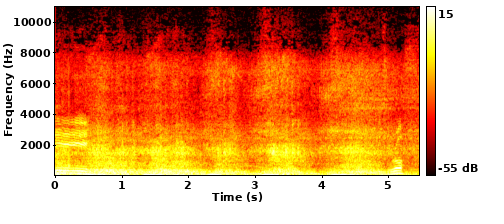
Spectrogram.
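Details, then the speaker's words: Land Rover Discovery 2 Td5 that broke down on the way to its MOT, run with the foot hard to the floor after a new fuel regulator was fitted: low diesel rumble swelling and sagging about once a second; running rough, and an engine light has come on. "where the noise which was not a nice noise but it's going again now I don't know why that was"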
